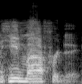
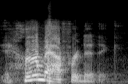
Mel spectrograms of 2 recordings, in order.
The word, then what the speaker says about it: hermaphroditic: like a hermaphrodite hermaphroditic you mean hermaphroditic not hhic hermaphroditic that is the correct pronunciation using the Latin roots hermaphroditic thank you boy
